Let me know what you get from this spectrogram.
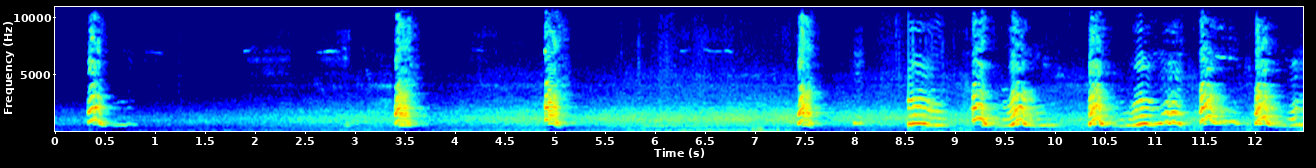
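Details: Dog barking at a cat: a few isolated sharp barks several seconds apart over a rising hiss, then a quicker burst of squealing, yelping barks in the final four seconds.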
